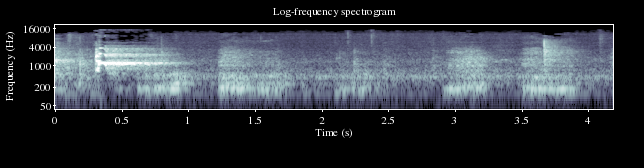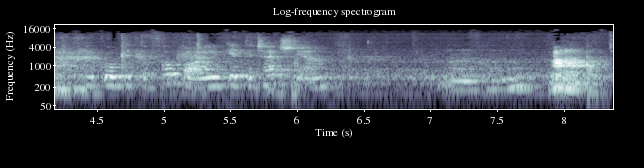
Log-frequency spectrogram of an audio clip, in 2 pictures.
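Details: Airedale Terrier puppies, Oorang or Mountain Airedales, playing football indoors; a series of short barks and yips, some whiny, spaced about a second apart, with a louder bark near the end and a person talking to them between.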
